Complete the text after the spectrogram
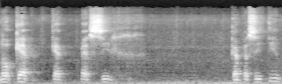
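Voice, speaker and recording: A man speaks with a Hungarian accent and ordinary pitch variation. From Hungary. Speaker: home cooking youtuber. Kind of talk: cooking tutorial. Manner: halting, many fillers.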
